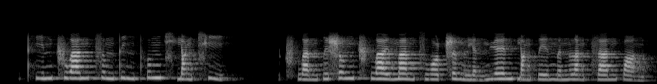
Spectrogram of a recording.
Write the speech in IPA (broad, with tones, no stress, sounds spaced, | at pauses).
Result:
t̪ʰ i˧˥ n ʈ͡ʂ w a˥ n t͡s ʊ˥˧ ŋ t̪ i˥˩ ŋ t̪ʰ ʊ˥ ŋ t͡ɕʰ j ɑ˨ ŋ t͡ɕʰ i˥˩ | ʈ͡ʂʰ w a˨˩ n p i˦ ʂ ɤ˥ ŋ ʈ͡ʂʰ w a˥˧ ɪ̯ m a˥˩ n t͡s w ɔ˧˥ ʈ͡ʂ ə˥˩ n l j ɛ˩ n m ɥ ɛ˥ n p j ɑ˨ ŋ p e˧˥ ɪ̯ n̪ ə˧˥ n l ɑ˧ ŋ t͡s a˥ n p ɑ˥˩ ŋ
